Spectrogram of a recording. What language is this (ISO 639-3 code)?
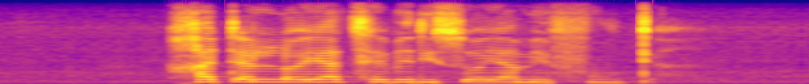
sot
